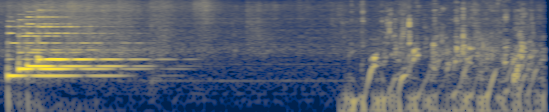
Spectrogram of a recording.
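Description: Quiz-video sound effects: a bright musical chime of a few notes stepping upward, sudden at the start and ringing out over about a second. From about two and a half seconds in, a fast run of short rising chirps over a low rumble leads into the next question.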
